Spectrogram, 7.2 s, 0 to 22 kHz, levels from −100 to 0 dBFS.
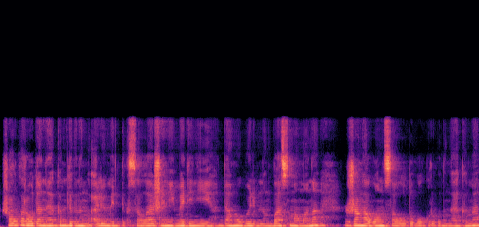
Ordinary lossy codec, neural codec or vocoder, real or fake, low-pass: none; vocoder, 22.05 kHz, 80 mel bands, Vocos; fake; none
